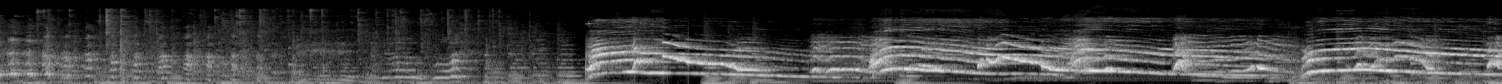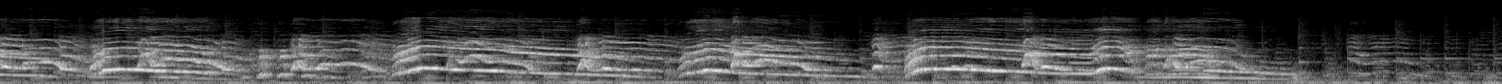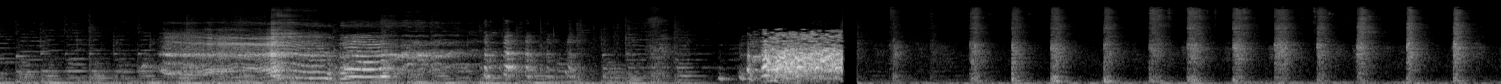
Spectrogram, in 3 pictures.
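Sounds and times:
dogs howling: 5.8s - 29.6s
man howling: 5.9s - 29.4s, 31.6s - 34.5s.

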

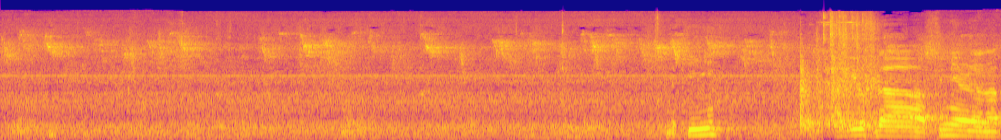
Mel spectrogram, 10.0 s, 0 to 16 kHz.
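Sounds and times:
bird chirping: 0.0s - 8.0s
steady background noise: 0.0s - 10.0s.

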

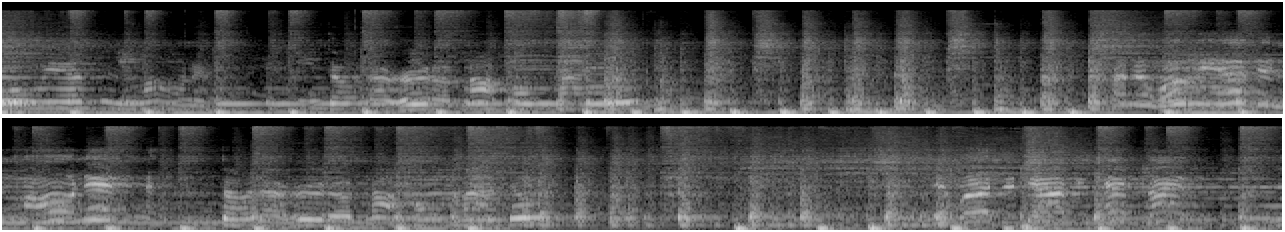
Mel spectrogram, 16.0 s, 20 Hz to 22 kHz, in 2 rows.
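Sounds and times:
lead line with bending notes: 0.0s - 4.4s
keyboard: 0.0s - 4.6s, 6.9s - 11.5s, 13.2s - 16.0s
guitar: 0.0s - 4.8s, 6.9s - 16.0s
drum kit beat: 0.0s - 16.0s.

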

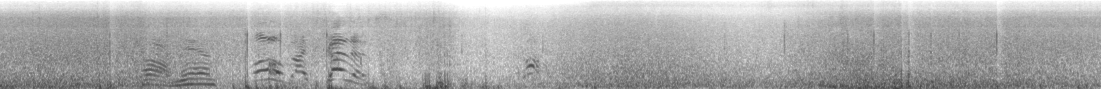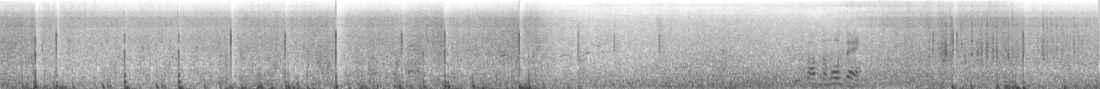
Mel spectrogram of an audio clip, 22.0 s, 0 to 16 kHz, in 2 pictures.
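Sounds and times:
surf breaking on shore: 0.0s - 22.0s
wind buffeting microphone: 0.0s - 22.0s.

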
